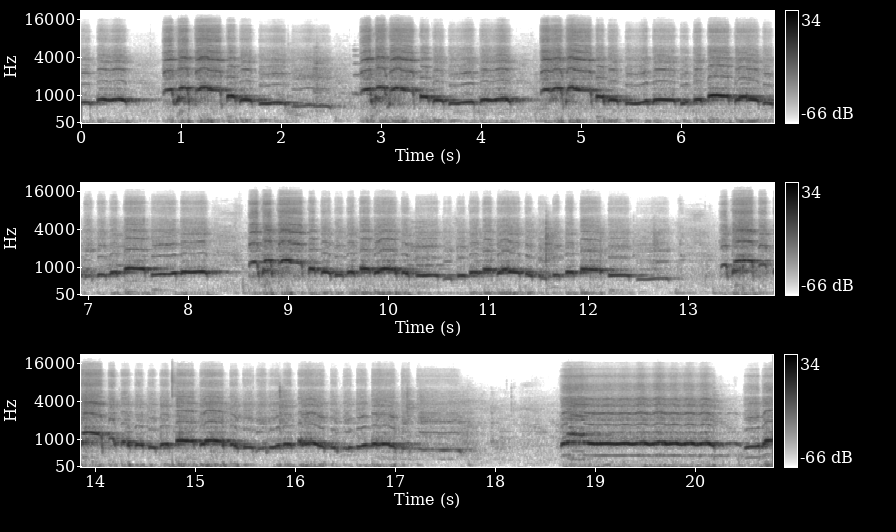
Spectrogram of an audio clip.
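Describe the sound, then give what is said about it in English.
Shabaka plays a bone flute, working out what kind of melody it can play: a breathy, wavering melody in phrases of rising and falling notes, separated by short pauses, ending on a long sustained tone. No one speaks. “So has this gone into the horse's bones of flutes?”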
